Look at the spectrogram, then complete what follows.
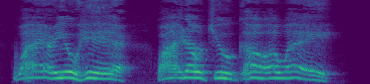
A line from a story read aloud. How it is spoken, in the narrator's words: my shouting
